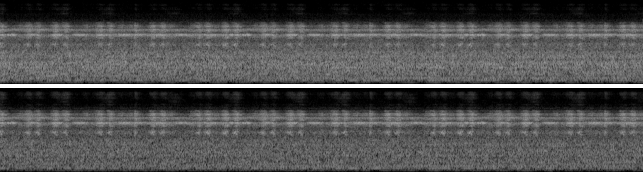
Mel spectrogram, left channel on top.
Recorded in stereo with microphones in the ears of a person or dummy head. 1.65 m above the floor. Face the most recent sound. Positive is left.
turn(degrees=0)  # may be behind; listen again after turning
